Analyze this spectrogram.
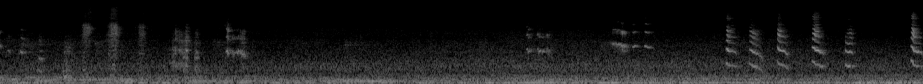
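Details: Rainbow lorikeets feeding on sweet nectar mix give harsh, rasping screeches in short bursts, bunching into a rapid chatter toward the end, over a steady low rumble.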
